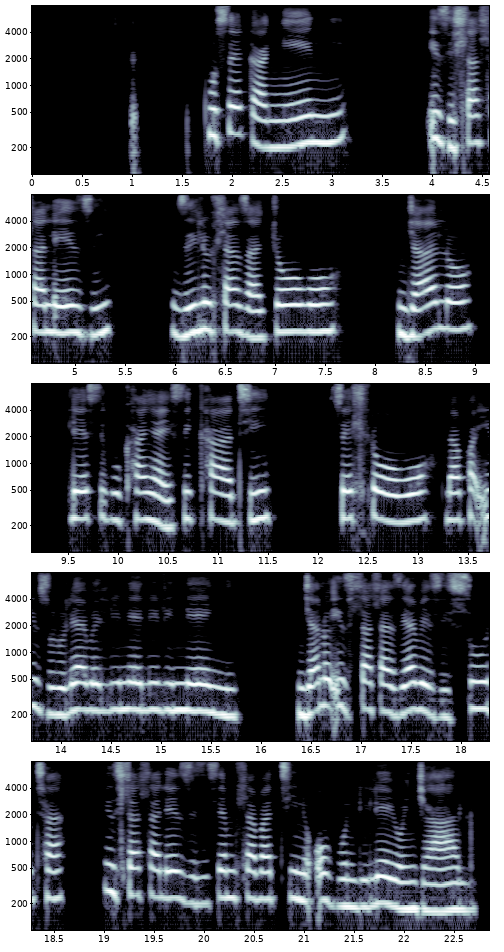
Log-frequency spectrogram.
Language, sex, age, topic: North Ndebele, female, 36-49, health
